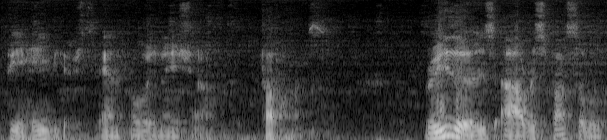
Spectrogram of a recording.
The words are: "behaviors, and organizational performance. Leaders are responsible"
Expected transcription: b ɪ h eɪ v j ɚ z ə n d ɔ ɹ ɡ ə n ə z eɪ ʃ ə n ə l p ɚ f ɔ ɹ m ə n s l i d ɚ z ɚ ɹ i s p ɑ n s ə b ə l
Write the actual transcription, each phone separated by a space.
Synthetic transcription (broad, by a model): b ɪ h eɪ v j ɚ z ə n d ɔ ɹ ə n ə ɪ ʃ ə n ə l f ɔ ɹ ə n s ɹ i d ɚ z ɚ ɹ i s p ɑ n s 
